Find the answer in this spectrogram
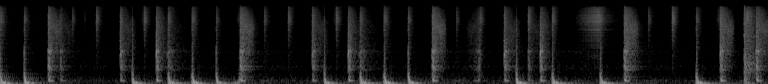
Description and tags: oldschool-glitchy
Glitchy old-school beat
